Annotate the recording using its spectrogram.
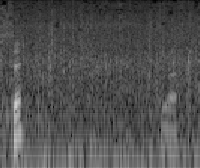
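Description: Steady rain falling on leaves and wet ground, an even hiss.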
